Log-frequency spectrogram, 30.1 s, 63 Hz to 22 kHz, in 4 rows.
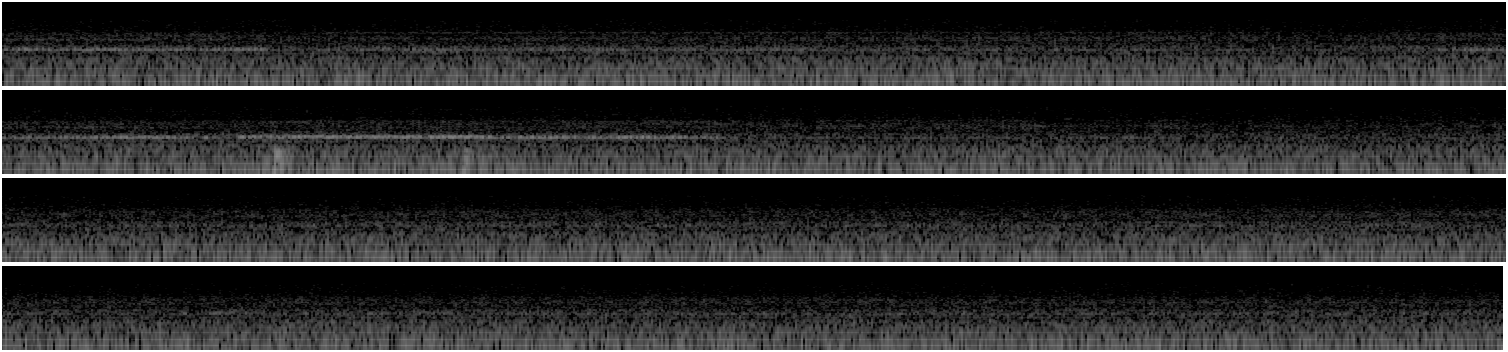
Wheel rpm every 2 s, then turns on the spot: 70, 70, 70, 60, 60, 70, 70, 60, 70, 70, 70, 70, 70, 60, 60.
none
